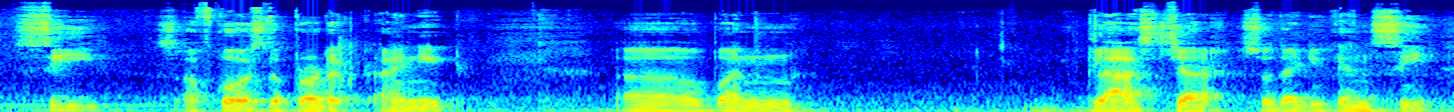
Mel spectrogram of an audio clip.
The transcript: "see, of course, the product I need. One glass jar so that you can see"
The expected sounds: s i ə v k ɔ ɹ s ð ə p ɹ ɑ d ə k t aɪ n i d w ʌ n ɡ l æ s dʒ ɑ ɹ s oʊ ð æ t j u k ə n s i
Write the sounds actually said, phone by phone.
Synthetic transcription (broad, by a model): s i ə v k ɔ ɹ s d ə p ɹ ɑ d ə k t aɪ n i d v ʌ n ɡ l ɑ s tʃ ɑ ɹ s oʊ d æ t j u k ə n s i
